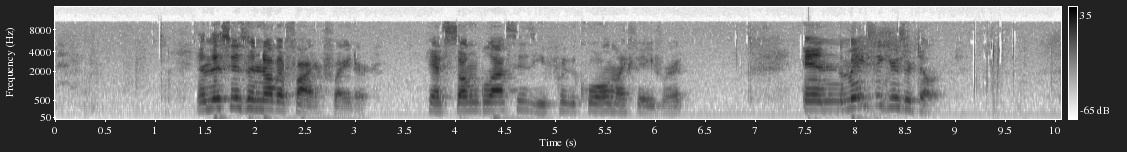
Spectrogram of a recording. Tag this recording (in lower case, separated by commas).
speech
